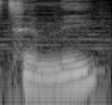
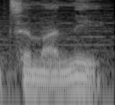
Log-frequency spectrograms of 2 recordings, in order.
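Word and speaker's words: Temne: Despite the various spelling variations, Timni only has two ways of pronouncing it, which is Timni or Timani, and this still maintains the Mani or Mini suffix, showing further indication that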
